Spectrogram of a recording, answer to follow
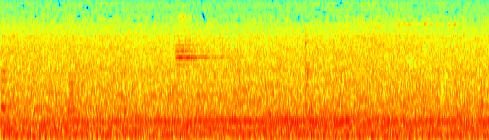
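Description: Busy street traffic on a wet road: a steady wash of passing cars and motorcycles, with a steady engine hum underneath.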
